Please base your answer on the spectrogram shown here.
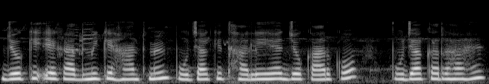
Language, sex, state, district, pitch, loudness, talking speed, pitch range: Hindi, female, Jharkhand, Ranchi, 250 Hz, -14 LUFS, 220 wpm, 240-265 Hz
